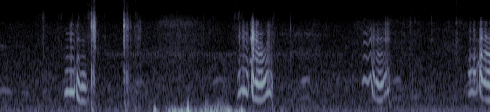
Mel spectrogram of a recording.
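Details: Francolin (teetar) calling: harsh, nasal, harmonic notes that bend down then up, given in short bursts about once a second, over low rumbling background noise.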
